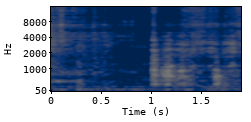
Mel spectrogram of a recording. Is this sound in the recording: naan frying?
yes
